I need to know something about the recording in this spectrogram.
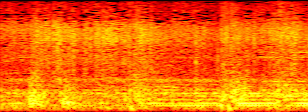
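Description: Loud rock music with guitar and drums.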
